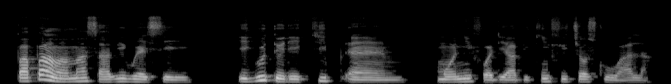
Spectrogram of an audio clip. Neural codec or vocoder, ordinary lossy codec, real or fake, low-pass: none; none; real; 9.9 kHz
